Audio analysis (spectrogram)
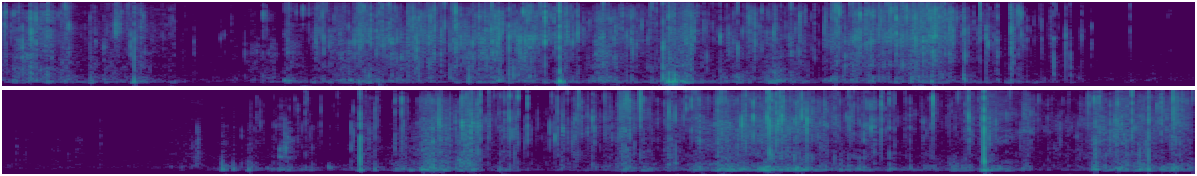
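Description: A small sheet of clear plastic bubble wrap is held in both hands, squeezed, crinkled and popped with the fingertips, making dense, bright crackling with sharp little snaps. The crinkling runs for about seven seconds, stops for a near-silent pause of under two seconds, then resumes just as busily to the end.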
